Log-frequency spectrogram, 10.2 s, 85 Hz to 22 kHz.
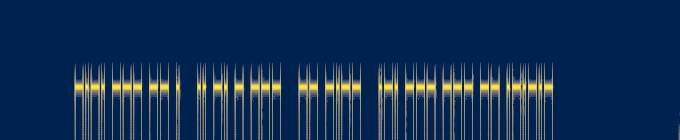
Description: Morse code, heard as a keyed tone, about 30 wpm, 700 Hz. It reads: COME INTO MY ROOM.
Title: Sentences from Top 600 Words 30wpm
